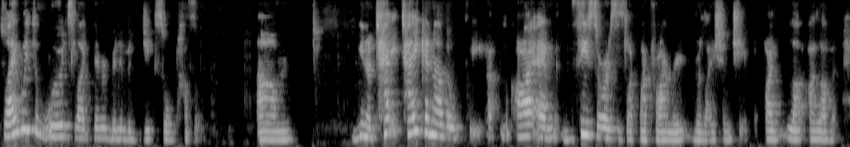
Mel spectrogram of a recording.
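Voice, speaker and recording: A woman speaks at a moderate pace and medium pitch. She sounds somewhat breathy, with lively intonation. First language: not English. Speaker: comedian and comedy writing teacher. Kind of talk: workshop lecture.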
